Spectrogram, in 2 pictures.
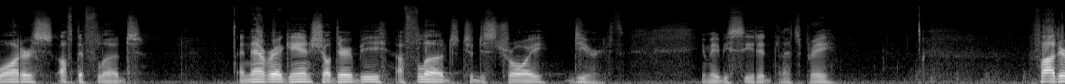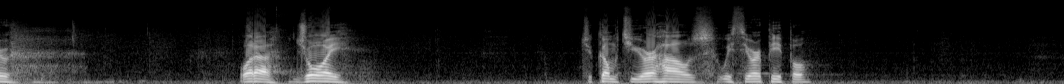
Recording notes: at Gracious Cross Reformed Church Salem on Sunday, December 19th, 2021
